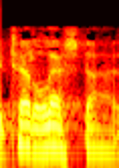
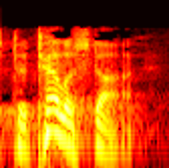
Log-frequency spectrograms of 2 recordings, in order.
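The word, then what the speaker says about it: tetelestai (τετέλεσται): We have a tendency to want to accent certain syllables in English. So we say tetelestai. It's always that next to the last syllable. But Greek throws accents all over the place. And sometimes they're hard to pronounce because of that, especially when a diphthong is involved. But it's tetelestai.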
